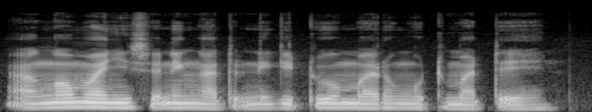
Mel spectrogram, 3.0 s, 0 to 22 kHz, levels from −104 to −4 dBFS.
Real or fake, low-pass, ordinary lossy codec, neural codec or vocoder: fake; 14.4 kHz; none; vocoder, 48 kHz, 128 mel bands, Vocos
